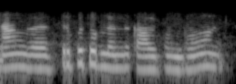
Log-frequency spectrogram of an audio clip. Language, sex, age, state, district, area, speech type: Tamil, female, 18-30, Tamil Nadu, Tirupattur, urban, conversation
